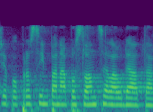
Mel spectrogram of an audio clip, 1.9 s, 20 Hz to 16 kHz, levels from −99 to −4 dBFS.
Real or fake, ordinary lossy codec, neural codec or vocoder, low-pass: real; AAC, 48 kbps; none; 7.2 kHz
